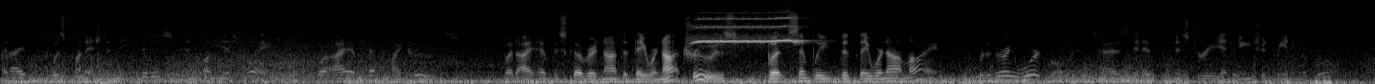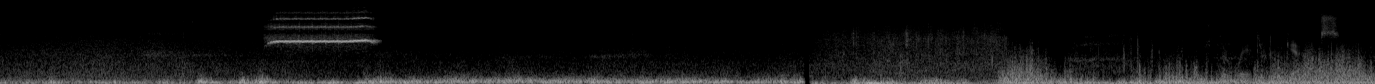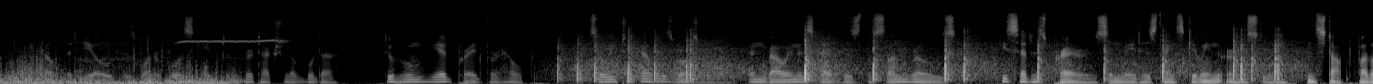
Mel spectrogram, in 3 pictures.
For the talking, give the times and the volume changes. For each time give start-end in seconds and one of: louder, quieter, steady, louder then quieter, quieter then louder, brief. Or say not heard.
0.0-13.4 louder then quieter
25.7-41.2 louder.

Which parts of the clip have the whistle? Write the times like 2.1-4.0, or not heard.
6.8-8.1, 16.4-17.6, 29.2-30.4.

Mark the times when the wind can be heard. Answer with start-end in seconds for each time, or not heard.
0.0-30.0.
